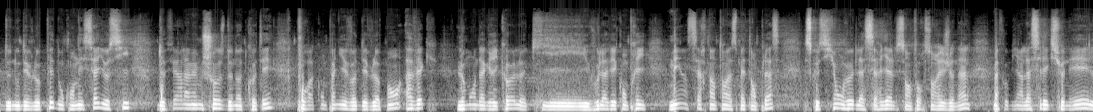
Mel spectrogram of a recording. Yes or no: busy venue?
yes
